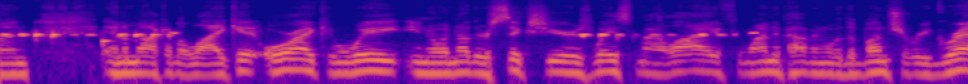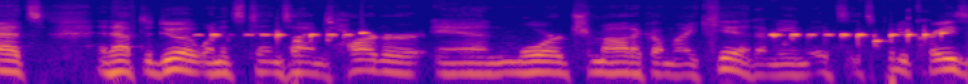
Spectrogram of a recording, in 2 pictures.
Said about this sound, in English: I don't know what that sound is, but it's like. I think somebody's getting a messenger call. it's not me.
